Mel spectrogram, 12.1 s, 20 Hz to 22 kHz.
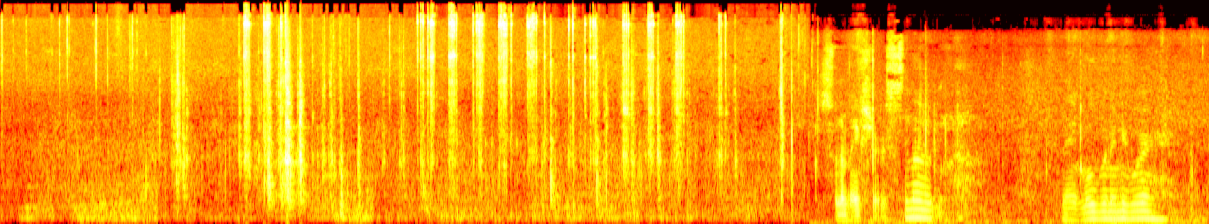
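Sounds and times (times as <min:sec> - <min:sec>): ratchet wrench clicking: 0:00.0 - 0:08.1.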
